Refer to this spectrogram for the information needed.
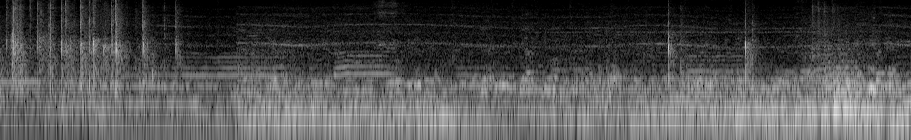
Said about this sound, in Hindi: जोरदार ताली स्वागत करें मनोरमा दीदी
